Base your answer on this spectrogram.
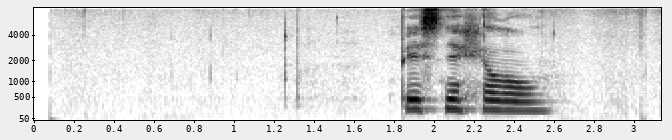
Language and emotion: Russian, neutral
